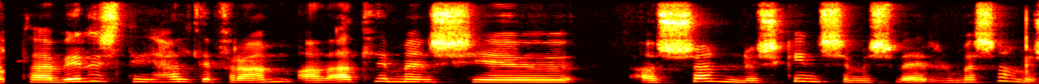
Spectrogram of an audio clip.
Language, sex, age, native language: Icelandic, female, 60-69, Icelandic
